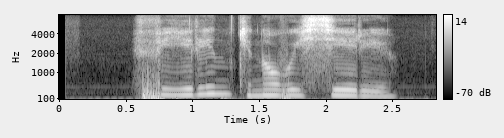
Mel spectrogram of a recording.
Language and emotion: Russian, neutral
